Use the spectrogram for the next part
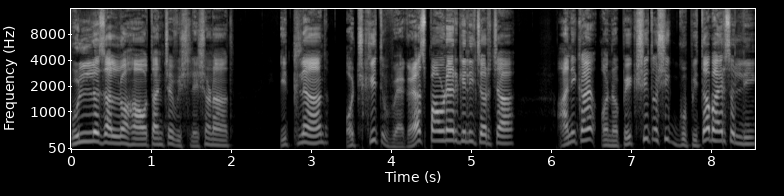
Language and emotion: Goan Konkani, surprised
